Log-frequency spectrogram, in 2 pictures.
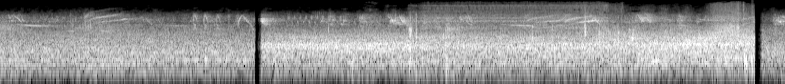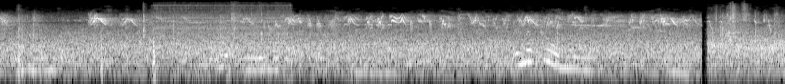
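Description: Several small birds chirping and twittering in quick, short notes, over a steady background hiss.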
